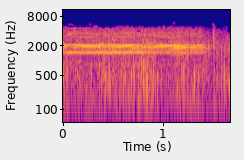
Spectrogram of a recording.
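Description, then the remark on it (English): An interoffice phone in Clark Kent's office at the Daily Planet in Metropolis buzzes as city editor Mr. Burroughs calls, with one long, steady electric drone, fairly loud and harsh, lasting over a second before cutting off abruptly with a small click. No one speaks. “Burroughs, the city editor, calls him on the interoffice phone.”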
